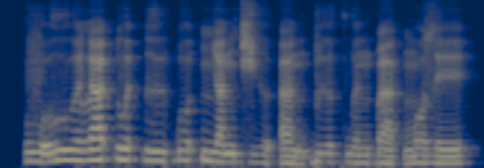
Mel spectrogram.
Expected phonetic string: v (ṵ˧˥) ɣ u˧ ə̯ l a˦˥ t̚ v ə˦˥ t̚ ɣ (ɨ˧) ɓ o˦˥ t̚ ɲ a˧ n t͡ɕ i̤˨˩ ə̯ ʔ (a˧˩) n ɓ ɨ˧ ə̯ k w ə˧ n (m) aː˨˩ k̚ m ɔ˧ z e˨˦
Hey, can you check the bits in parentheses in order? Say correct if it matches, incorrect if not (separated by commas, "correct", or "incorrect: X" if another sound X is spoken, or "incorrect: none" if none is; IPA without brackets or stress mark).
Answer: incorrect: o̰˧˥, correct, correct, incorrect: ɓ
